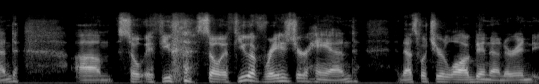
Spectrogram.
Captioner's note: chuckling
